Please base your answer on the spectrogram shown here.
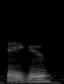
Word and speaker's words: Daegu: I'm pronouncing it's Daegu.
